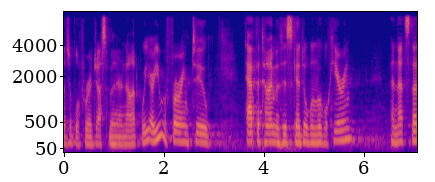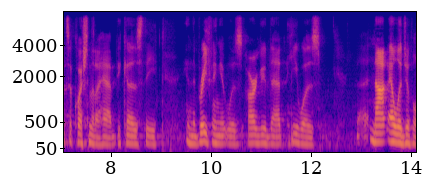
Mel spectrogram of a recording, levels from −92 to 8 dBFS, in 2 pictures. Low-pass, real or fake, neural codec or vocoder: 7.2 kHz; fake; codec, 16 kHz, 2 kbps, X-Codec, HuBERT features, trained on balanced general audio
